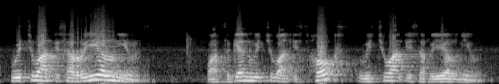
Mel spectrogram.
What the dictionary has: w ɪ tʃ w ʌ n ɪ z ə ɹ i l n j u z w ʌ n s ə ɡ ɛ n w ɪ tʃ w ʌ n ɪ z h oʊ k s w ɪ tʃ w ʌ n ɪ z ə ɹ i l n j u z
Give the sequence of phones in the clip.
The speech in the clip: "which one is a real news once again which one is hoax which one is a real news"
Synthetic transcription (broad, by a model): w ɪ tʃ w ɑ n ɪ s ə ɹ i l n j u s w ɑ n s ə ɡ ɛ n w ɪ tʃ w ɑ n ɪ s h oʊ k s w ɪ tʃ w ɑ n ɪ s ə ɹ i l n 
